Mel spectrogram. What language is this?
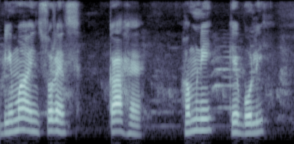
Magahi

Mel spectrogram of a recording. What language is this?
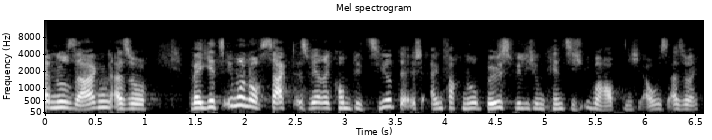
German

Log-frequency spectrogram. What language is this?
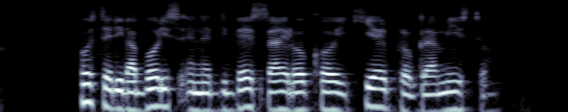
Esperanto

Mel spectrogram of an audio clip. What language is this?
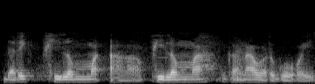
Gujarati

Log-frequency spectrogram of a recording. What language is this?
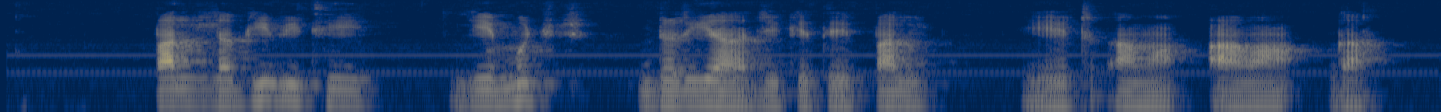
Gujari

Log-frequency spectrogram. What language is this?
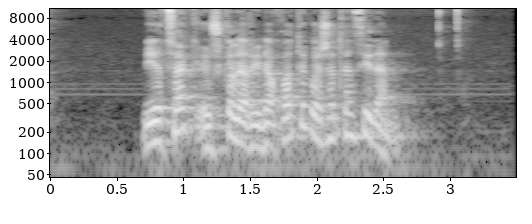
Basque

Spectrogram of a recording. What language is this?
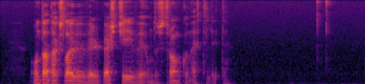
Faroese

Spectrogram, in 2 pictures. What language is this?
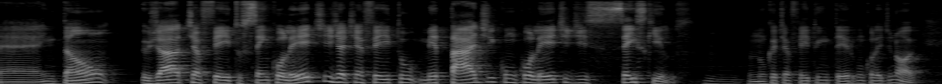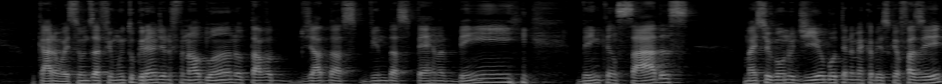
Portuguese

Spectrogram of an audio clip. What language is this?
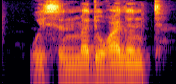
Kabyle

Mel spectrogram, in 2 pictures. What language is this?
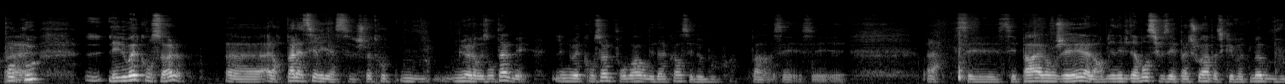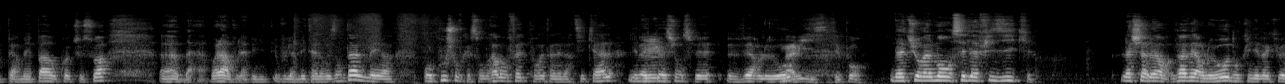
French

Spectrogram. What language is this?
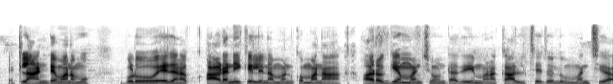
Telugu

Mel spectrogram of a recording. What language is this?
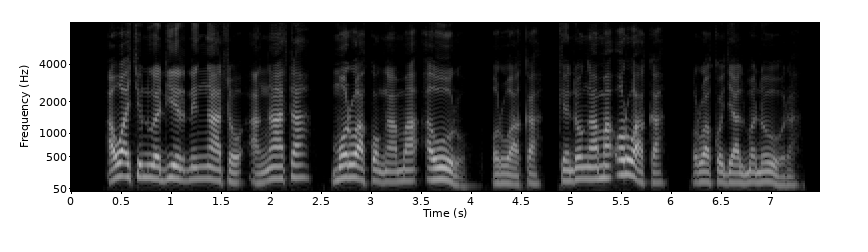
Luo (Kenya and Tanzania)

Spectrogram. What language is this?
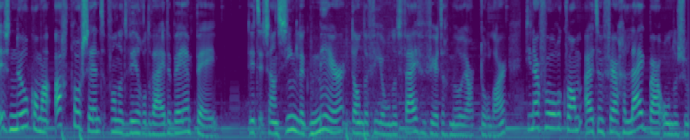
Dutch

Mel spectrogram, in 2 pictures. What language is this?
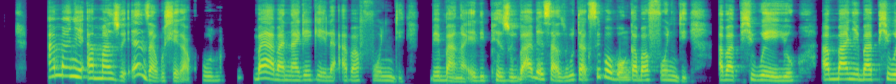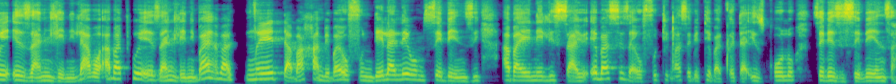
North Ndebele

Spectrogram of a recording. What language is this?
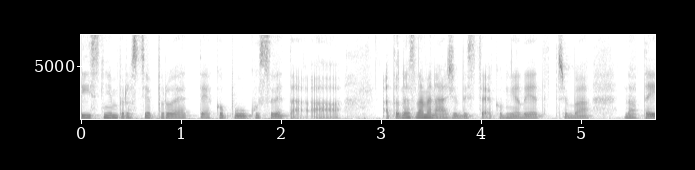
Czech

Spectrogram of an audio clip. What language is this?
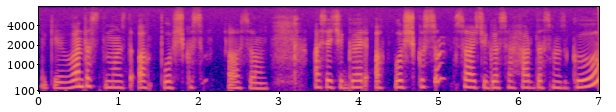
Kashmiri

